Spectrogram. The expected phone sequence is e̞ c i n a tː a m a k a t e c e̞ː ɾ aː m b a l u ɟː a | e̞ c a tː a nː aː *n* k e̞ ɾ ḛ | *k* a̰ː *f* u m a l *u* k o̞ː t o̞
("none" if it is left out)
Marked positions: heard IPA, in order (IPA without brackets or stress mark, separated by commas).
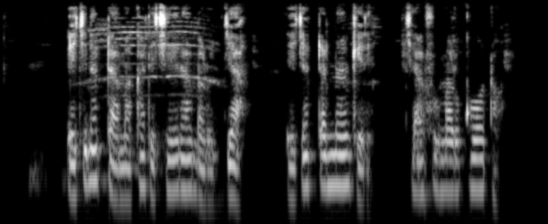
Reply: ŋ, c, f, u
